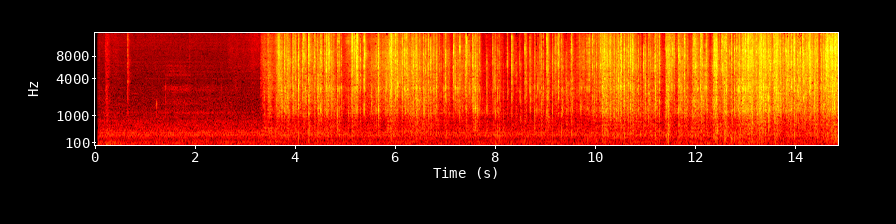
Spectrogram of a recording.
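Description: Long glittery nails tap and scratch the crinkly plastic overwrap of a full three-pack of soft plastic baby wipe packs lying on a wooden table. After about three seconds of quiet low hum, a dense, bright crinkling starts, full of rapid irregular taps and scratchy rustles. It grows slightly louder toward the end.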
